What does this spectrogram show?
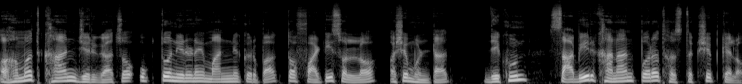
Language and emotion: Goan Konkani, neutral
